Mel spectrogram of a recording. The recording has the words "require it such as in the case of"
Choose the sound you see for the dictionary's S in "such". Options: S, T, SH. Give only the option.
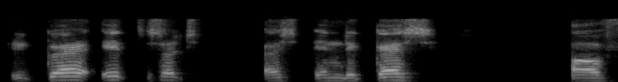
S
